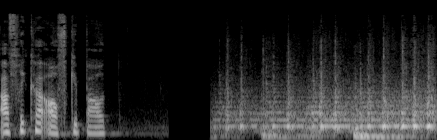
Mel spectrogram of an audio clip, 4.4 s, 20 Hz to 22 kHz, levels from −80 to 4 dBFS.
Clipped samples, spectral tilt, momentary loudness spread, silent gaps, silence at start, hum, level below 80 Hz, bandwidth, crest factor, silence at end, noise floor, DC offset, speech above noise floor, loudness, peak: under 0.1%; -6 dB/octave; 14 LU; none; 0 s; none; -44 dBFS; 15.5 kHz; 20 dB; 0 s; -65 dBFS; under 0.1%; 42 dB; -26 LUFS; -4 dBFS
